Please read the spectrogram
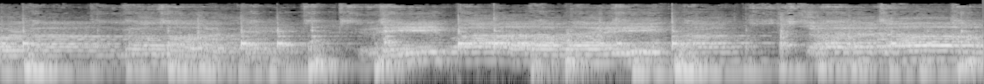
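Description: A man's voice singing a Hindu devotional chant, Vaishnava kirtan style, in long melodic phrases over a light, steady percussive beat.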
